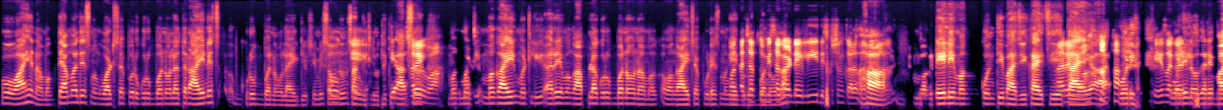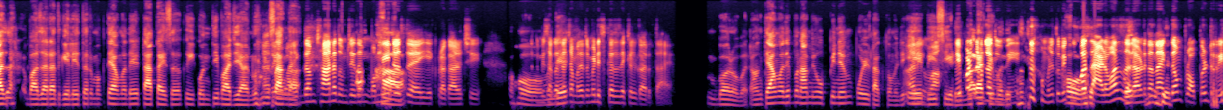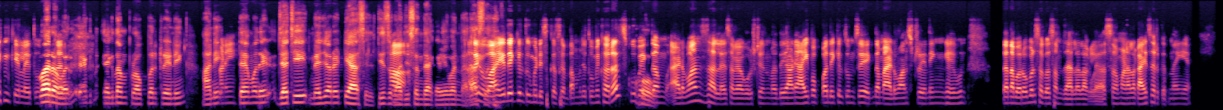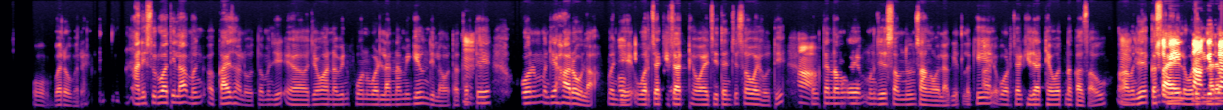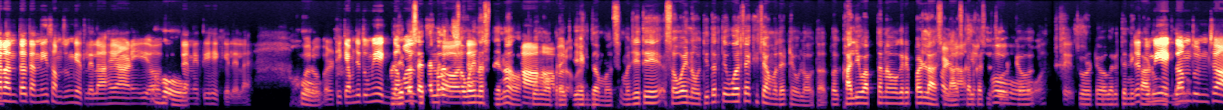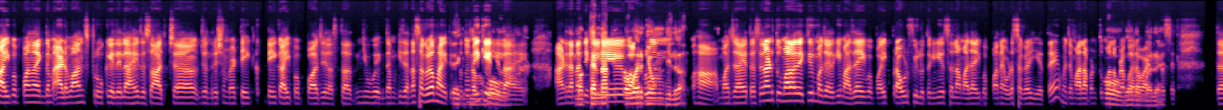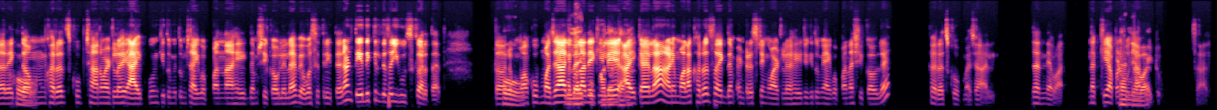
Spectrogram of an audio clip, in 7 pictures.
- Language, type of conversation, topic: Marathi, podcast, कुटुंबातील ज्येष्ठांना तंत्रज्ञान शिकवताना तुम्ही कोणती पद्धत वापरता?
- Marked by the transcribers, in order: in English: "ग्रुप"; in English: "ग्रुप"; in English: "ग्रुप"; in English: "डेलि"; other background noise; in English: "ग्रुप"; in English: "डेलि"; laugh; laughing while speaking: "वडील"; chuckle; chuckle; chuckle; laughing while speaking: "हो, होय होय म्हणजे"; in English: "प्रॉपर"; laughing while speaking: "ट्रेन केलं आहे तुम्ही तर"; in English: "प्रॉपर"; chuckle; tapping; other noise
